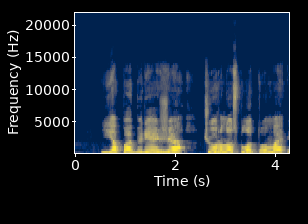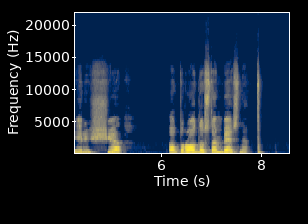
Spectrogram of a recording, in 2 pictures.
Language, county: Lithuanian, Vilnius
